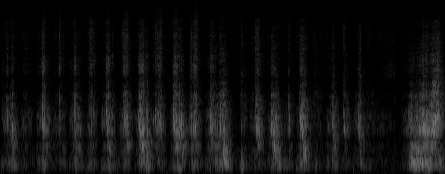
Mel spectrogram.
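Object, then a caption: Coated scratch-art paper scraped with a wooden stick. A wooden stick held in the fingertips scrapes across the coated page of a scratch-art paper book in quick back-and-forth strokes. Each stroke is a short, dry, raspy scratch centered in the midrange, ending with a longer, louder scrape.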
